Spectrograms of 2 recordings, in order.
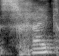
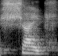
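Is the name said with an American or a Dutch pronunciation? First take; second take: Dutch; American. First: It is said with a harsh throaty Dutch sound. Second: It is said with a smooth American pronunciation. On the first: "but Schaik with the ugly sound" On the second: "so the Americans say Schaik"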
